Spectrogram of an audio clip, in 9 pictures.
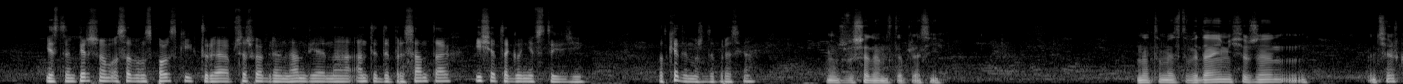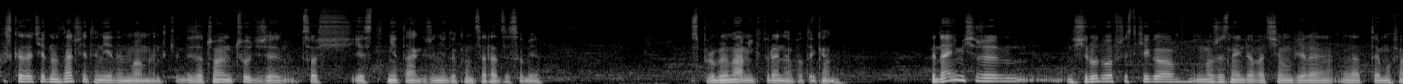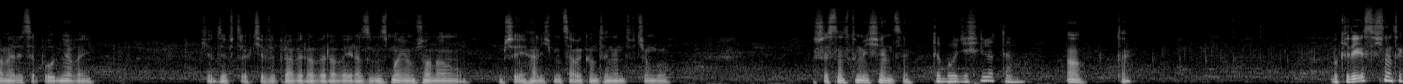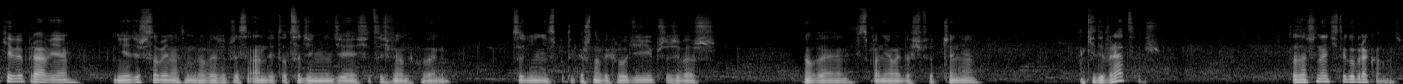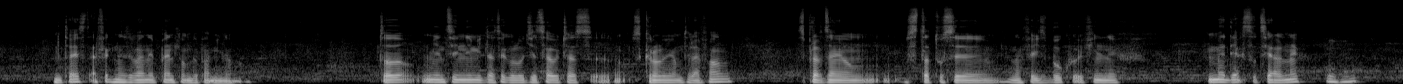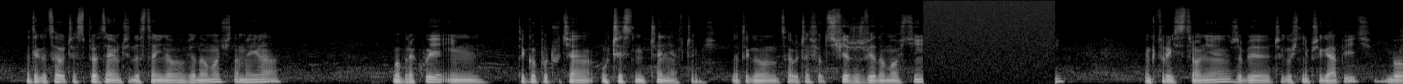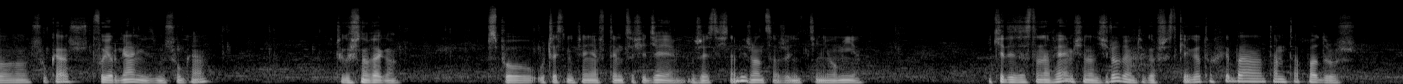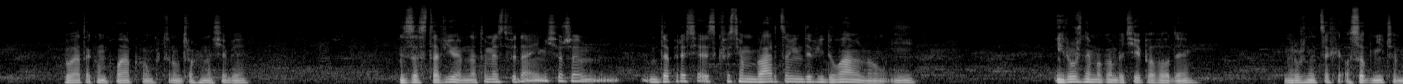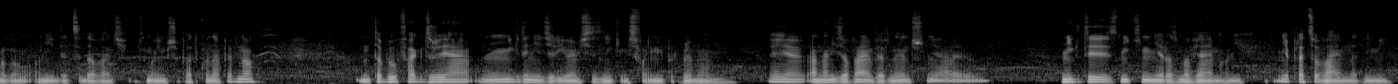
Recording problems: murmuring crowd; faint; throughout; 20 dB below the speech
audio cutting out; filled with static; at 1:19 for 1.5 s

